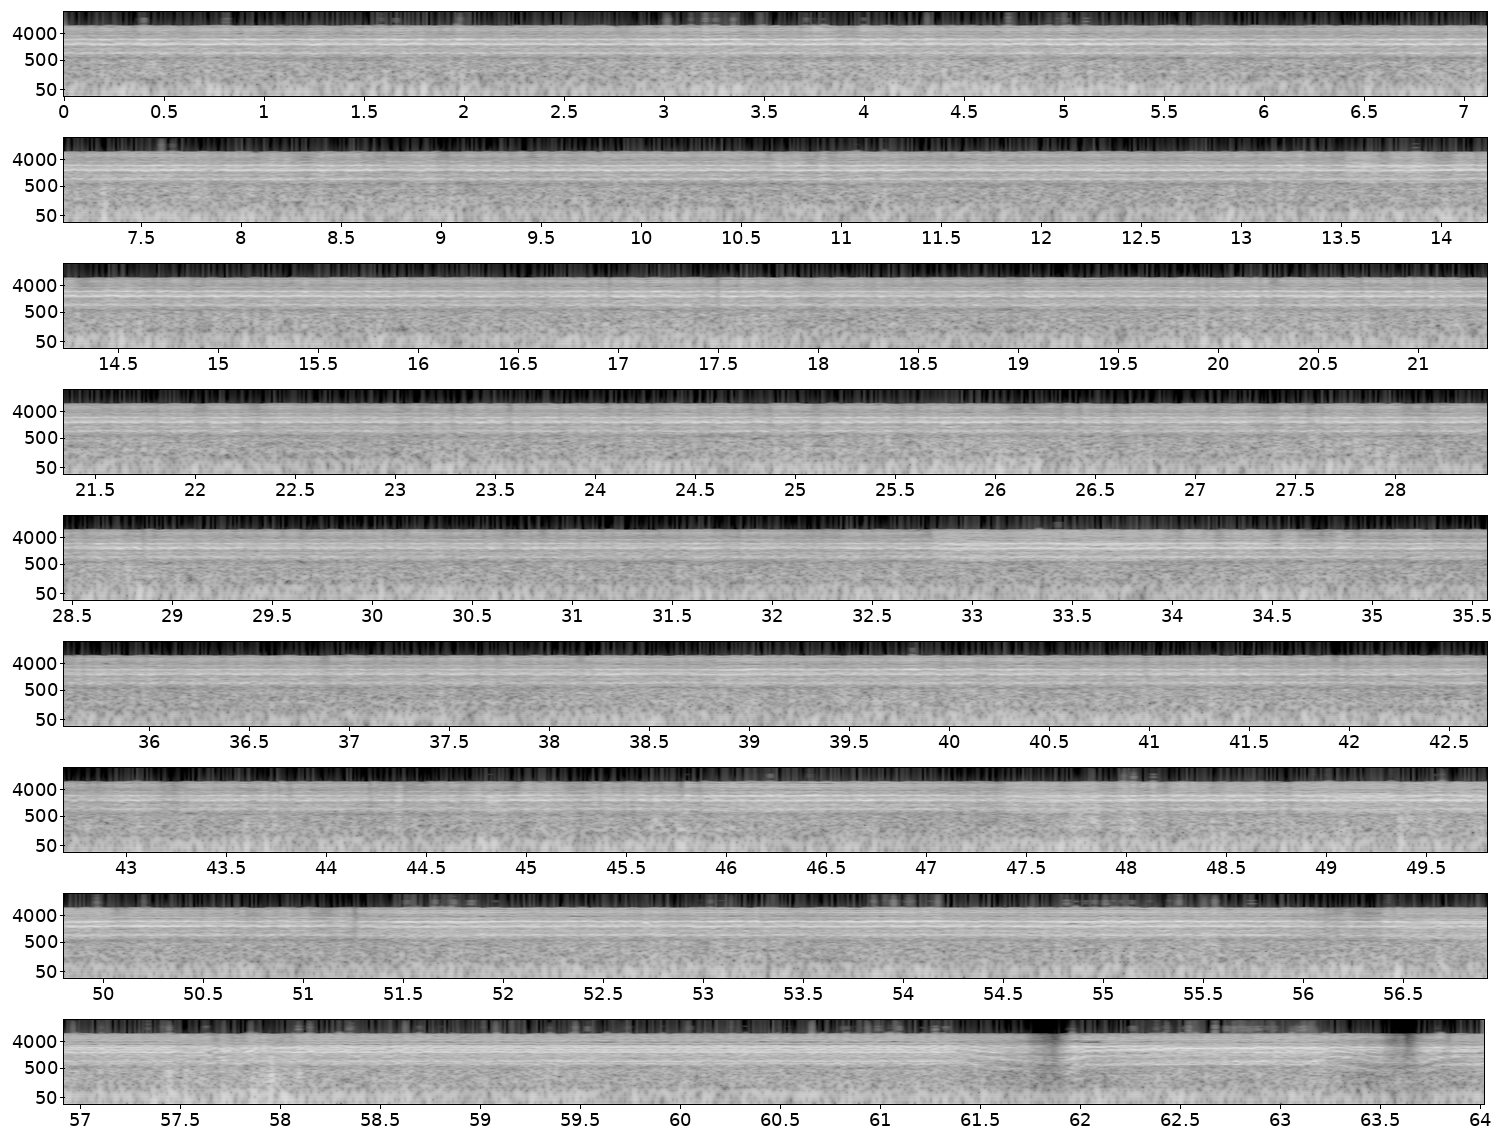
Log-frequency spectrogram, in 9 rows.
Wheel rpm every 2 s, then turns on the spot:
230, 230, 230, 240, 230, 230, 230, 230, 240, 230, 230, 230, 230, 230, 230, 240, 230, 230, 230, 230, 230, 230, 230, 220, 230, 230, 230, 230, 220, 210, 190, 130.
none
